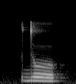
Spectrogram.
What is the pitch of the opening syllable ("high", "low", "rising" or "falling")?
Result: low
